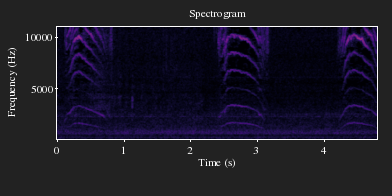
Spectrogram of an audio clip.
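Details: Eleven-day-old female Scottish Fold kitten at an Osaka breeder's, 3 February 2017, giving three high-pitched rising-then-falling mews spaced about two seconds apart against constant low hiss.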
